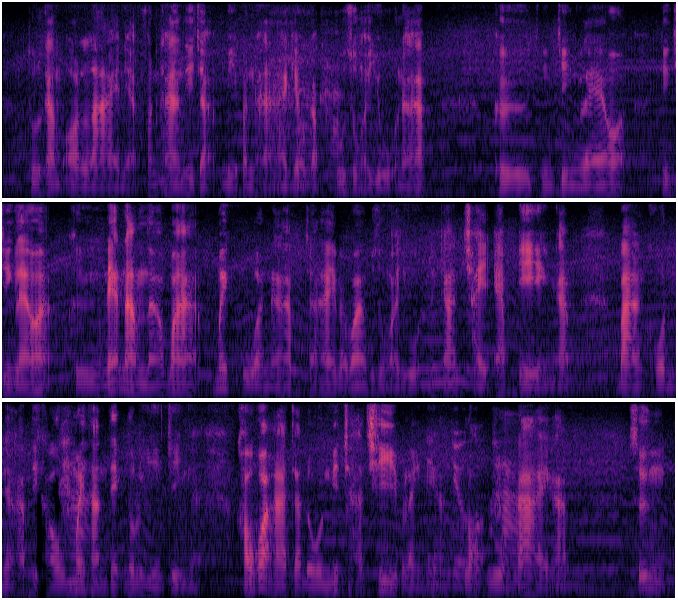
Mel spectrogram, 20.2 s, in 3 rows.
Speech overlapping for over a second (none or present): present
